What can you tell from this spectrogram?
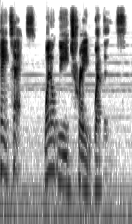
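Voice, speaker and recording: Over clear music in the background, a man in a put-on character voice speaks in a sing-song way at a fairly slow pace. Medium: read story. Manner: sing-song, gleeful; gleeful, evil.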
